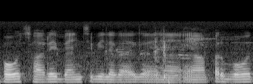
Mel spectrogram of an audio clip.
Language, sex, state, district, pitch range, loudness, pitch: Hindi, male, Chandigarh, Chandigarh, 110-120 Hz, -19 LUFS, 115 Hz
